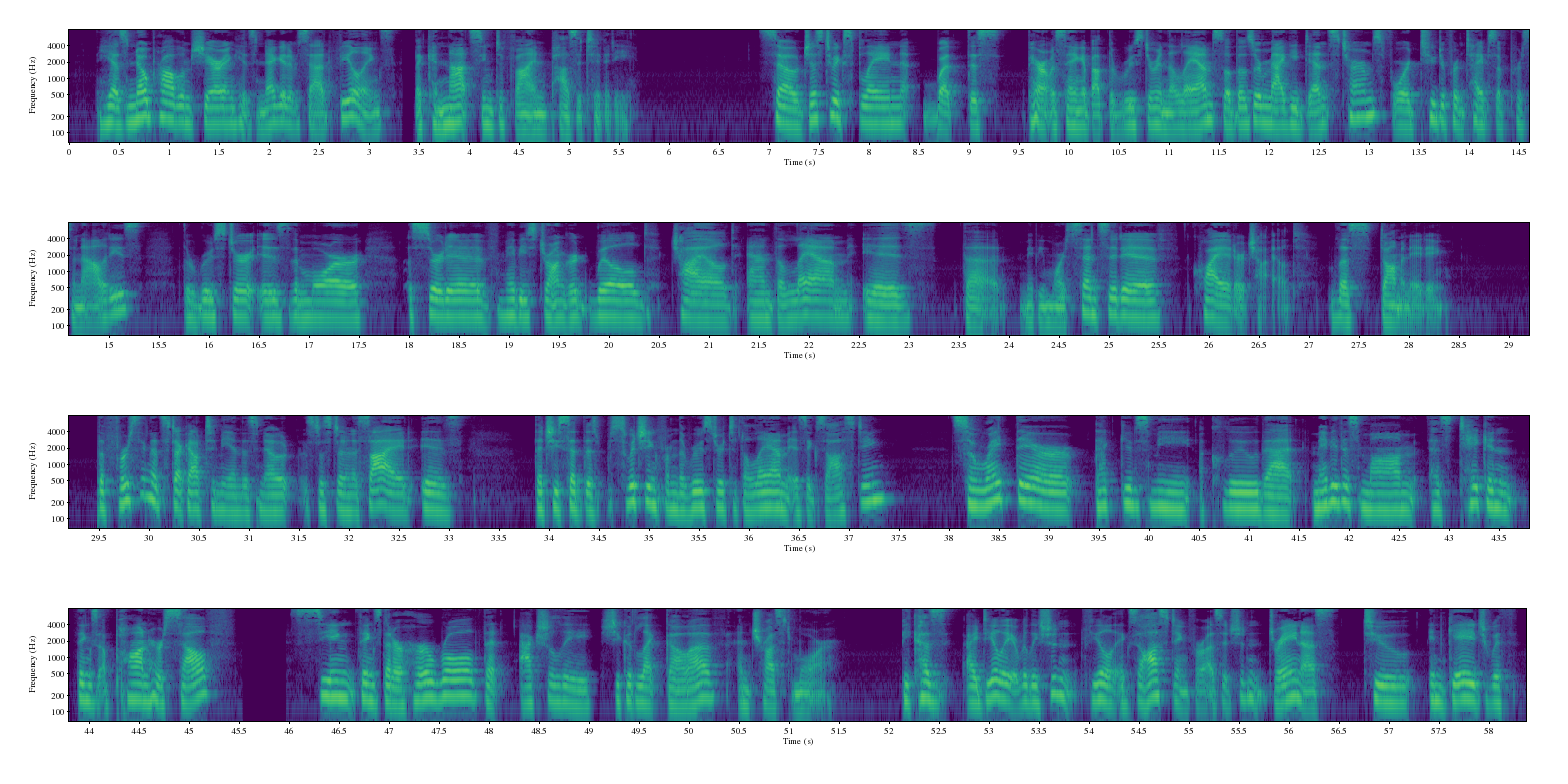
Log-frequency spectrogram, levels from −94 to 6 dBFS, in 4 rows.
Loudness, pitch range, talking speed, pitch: -28 LUFS, 135-170 Hz, 145 wpm, 150 Hz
